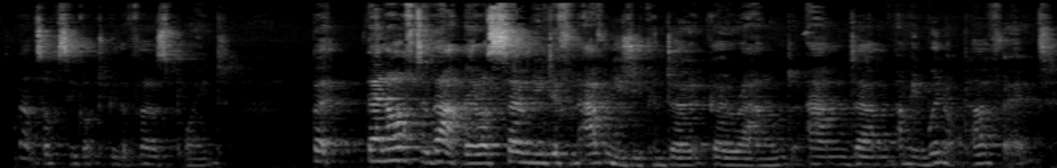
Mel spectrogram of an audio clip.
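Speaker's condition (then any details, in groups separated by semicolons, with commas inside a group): No condition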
